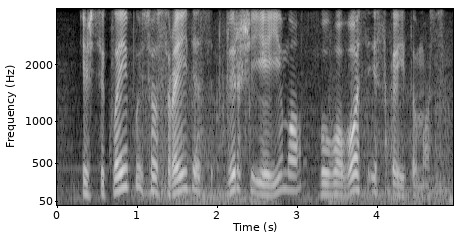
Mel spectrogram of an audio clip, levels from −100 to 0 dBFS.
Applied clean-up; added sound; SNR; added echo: none; Sliding door; 19 dB; none.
